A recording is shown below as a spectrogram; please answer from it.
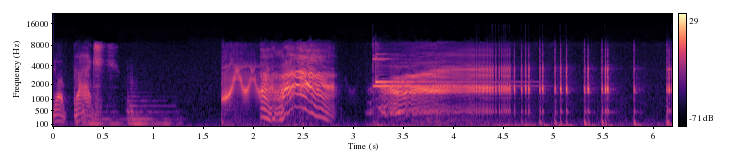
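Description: Cartoon soundtrack: comic orchestral score mixed with Donald Duck's garbled quacking voice and cartoon sound effects, ending in a quick run of short, sharp notes.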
